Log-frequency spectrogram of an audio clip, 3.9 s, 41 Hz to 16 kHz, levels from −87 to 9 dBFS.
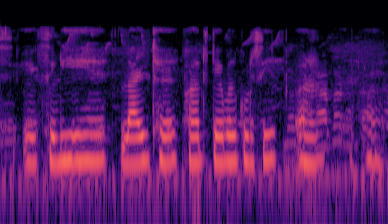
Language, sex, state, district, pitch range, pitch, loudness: Hindi, male, Chhattisgarh, Sarguja, 210-220 Hz, 215 Hz, -30 LUFS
